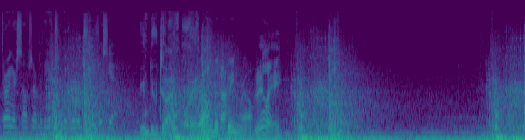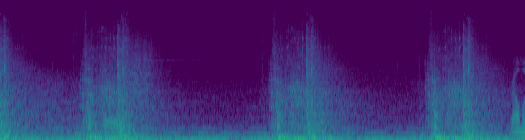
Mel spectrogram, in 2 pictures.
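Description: A heavy stone mechanism rumbles and turns in repeated bursts.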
